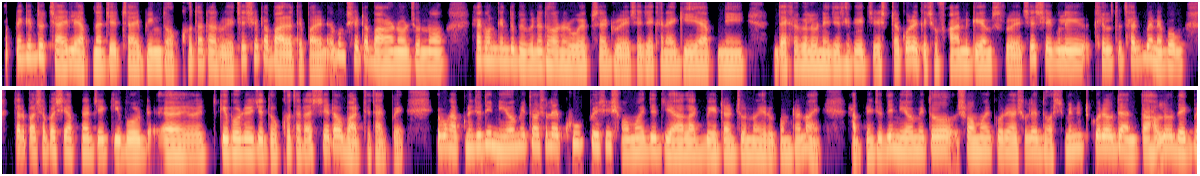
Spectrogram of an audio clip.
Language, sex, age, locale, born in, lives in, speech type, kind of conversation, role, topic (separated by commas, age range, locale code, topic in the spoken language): Bengali, male, 18-19, bn-BD, Bangladesh, Bangladesh, conversation, advice, advisor, দৈনন্দিন কার্যগুলো গুছিয়ে সময়মতো শেষ করতে আমি কীভাবে সময় ব্যবস্থাপনা ও দক্ষতা বাড়াতে পারি?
